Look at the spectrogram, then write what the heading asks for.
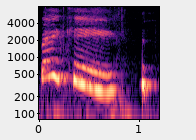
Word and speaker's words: Reiki: Reiki.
